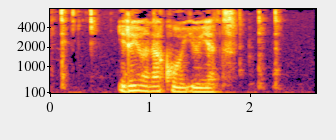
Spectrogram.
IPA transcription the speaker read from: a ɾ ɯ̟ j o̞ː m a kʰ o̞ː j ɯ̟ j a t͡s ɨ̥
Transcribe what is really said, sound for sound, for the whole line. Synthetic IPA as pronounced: i ɾ ɯ̟ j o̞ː n a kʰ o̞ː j ɯ̟ː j a t͡s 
